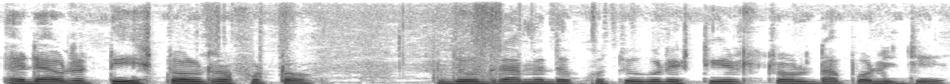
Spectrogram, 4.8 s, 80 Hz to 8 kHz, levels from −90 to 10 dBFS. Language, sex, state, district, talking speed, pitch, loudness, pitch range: Odia, male, Odisha, Malkangiri, 165 wpm, 170 Hz, -17 LUFS, 165-180 Hz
